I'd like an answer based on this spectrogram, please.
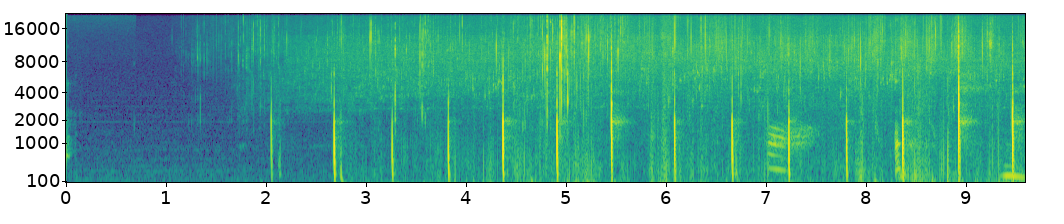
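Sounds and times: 
carbonated cotton swab: 1.8 - 9.5
cream being handled: 2.0 - 9.5
tapping: 2.0 - 9.5.

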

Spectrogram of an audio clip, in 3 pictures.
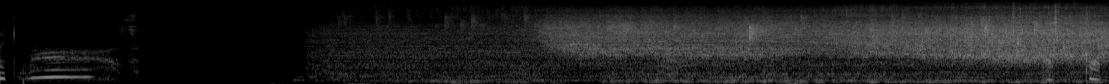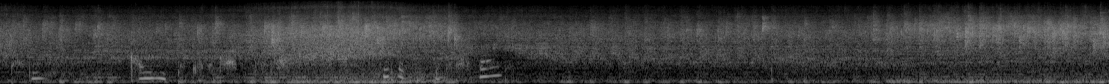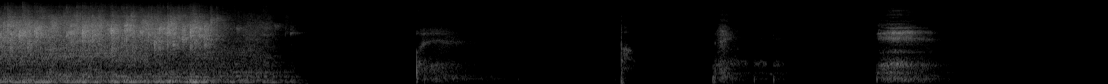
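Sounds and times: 
shower water spraying: 3.1 - 25.2.

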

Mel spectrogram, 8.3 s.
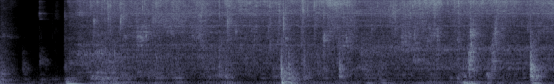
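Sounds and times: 
tap water rinsing away clumps of hair: 1.0 - 8.3
knocks and splashes: 4.2 - 5.2, 6.9 - 8.2.

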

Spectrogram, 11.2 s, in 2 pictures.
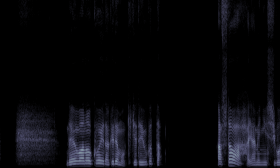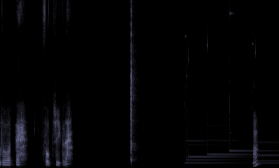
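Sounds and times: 
speech: 1.4 - 3.5, 4.4 - 7.2, 10.6 - 10.9
music box playing: 9.3 - 11.1.

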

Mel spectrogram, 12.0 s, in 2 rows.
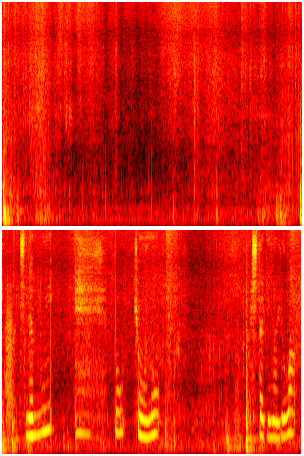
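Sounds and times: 
chair creaking as someone shifts: 4.8 - 6.7, 9.2 - 11.1
speech: 6.1 - 7.7, 8.7 - 9.4, 11.0 - 11.9.

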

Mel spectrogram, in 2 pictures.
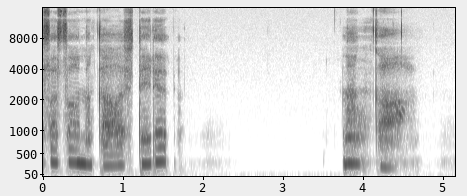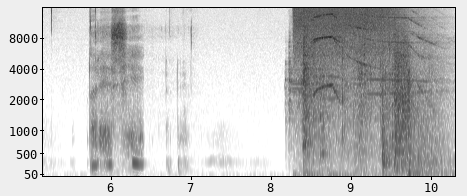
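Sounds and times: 
speech: 0.0 - 1.8, 3.7 - 4.6, 5.7 - 6.5
door creaking open: 8.2 - 10.2.

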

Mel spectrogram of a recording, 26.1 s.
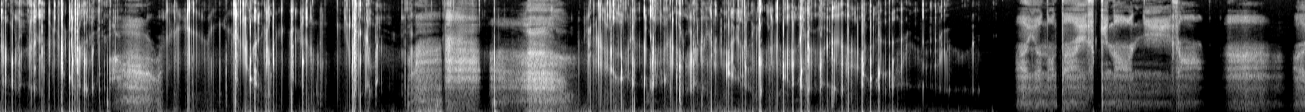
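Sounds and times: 
ASMR ear licking sounds: 0.0 - 19.6.

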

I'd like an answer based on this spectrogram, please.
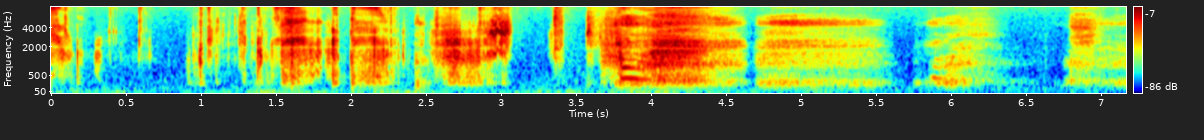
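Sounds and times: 
kissing: 0.0 - 4.2
ear licking: 0.0 - 4.4.

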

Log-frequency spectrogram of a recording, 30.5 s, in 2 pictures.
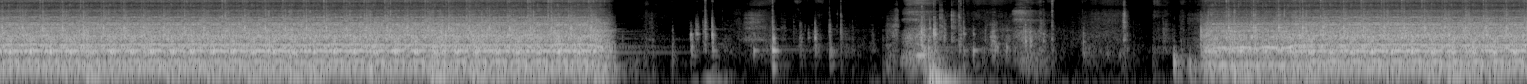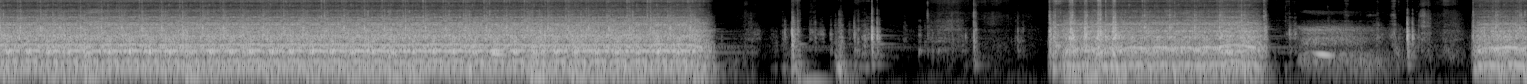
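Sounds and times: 
sewing machine sewing a costume: 0.0 - 6.2, 12.0 - 22.5, 25.8 - 28.0, 30.0 - 30.5.

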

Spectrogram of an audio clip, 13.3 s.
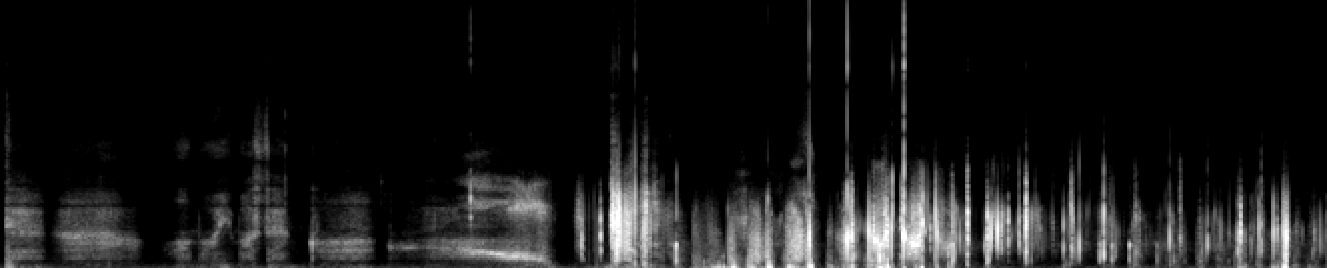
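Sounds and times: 
ear licking sounds: 5.7 - 13.2.

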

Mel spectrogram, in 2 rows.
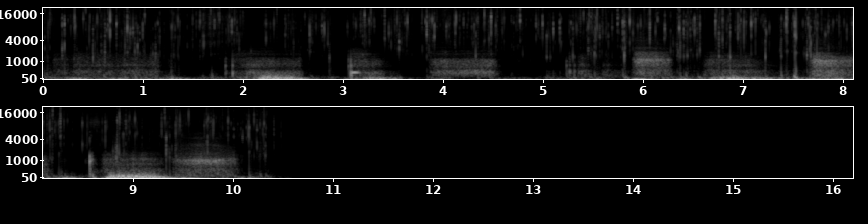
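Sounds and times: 
ASMR ear licking: 0.0 - 10.4.

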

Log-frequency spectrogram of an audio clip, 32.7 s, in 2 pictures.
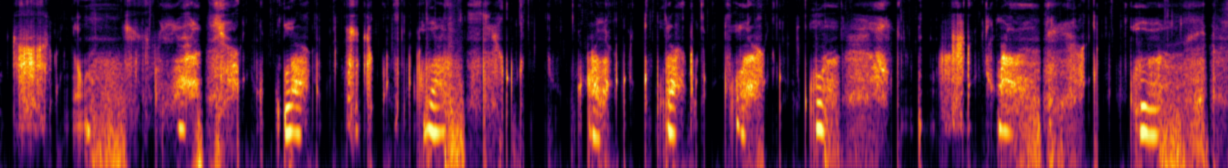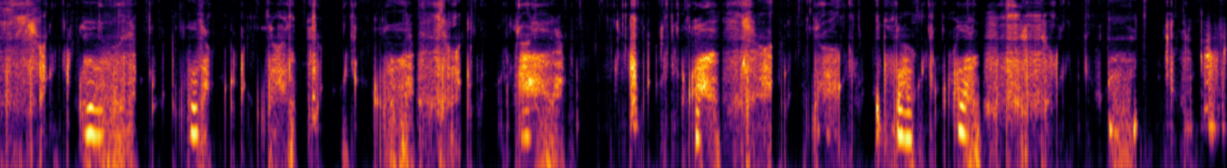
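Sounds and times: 
ASMR ear licking sounds in the right channel: 0.0 - 32.7.

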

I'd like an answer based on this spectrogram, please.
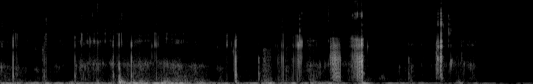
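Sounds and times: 
slightly wet ear licking on the right ear: 0.0 - 4.9.

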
